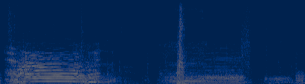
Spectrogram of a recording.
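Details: Domestic cow mooing: a long, steady, harmonic moo of about two seconds, then a second, shorter and fainter moo about a second later, with soft background music.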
